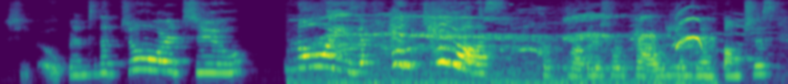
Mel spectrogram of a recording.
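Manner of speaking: loud lively narration; loud chaos. A narrator's reading. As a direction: build the chaos up. Chaos at home third time.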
